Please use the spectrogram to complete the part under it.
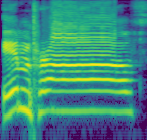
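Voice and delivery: drawn-out showman announcement; emcee intro. Acted. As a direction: announce it like a host opening the show. Opening the show like an emcee.

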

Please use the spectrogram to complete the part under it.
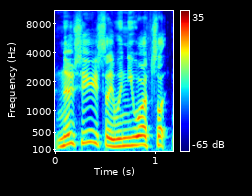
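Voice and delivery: high coaxing plea; lightly mocked high pleading; pleading husband. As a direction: try to talk her into it. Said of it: "And I was like".

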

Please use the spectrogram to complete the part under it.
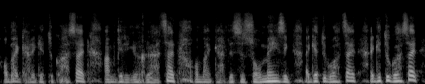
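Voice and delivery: hushed, giddy chant, lightly voiced dog; excited dog's thoughts. Dog thinking at the door about going outside, lightly excited. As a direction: bubble over under your breath, repeating eagerly.

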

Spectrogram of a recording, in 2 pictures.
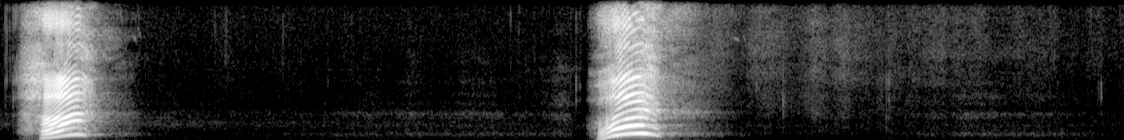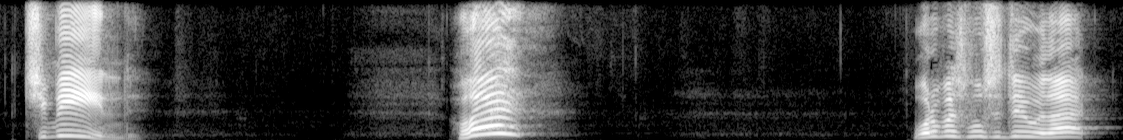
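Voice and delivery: high incredulous yelling of Huh and What; a comic yelled double take, totally baffled; baffled outburst. Retold or imitated. Baffled reaction to heckler.

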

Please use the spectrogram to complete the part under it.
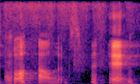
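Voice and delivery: ordinary talk

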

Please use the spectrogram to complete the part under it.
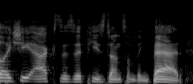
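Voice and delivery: ordinary talk, nothing marked

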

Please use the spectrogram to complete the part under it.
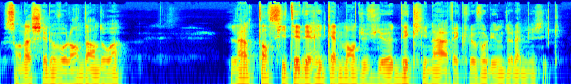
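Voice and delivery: usual speaking voice

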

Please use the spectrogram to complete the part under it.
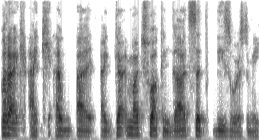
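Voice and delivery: ordinary delivery

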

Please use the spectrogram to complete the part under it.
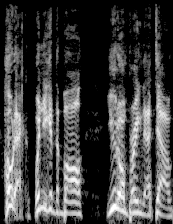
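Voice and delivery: loud barking basketball coach; coach impression. Shown as a demonstration. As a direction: yell it like a coach on the sideline. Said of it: "I'll do my coach's impress-, impression".

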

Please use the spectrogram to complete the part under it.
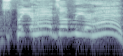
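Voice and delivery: high, strained cop command; mock police shout. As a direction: imitate a frantic officer giving orders. Cops shouting orders at suspect.

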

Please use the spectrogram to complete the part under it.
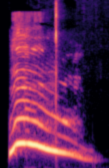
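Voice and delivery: high whooping yell from the heat; loud whoop. Real, not acted. Reacting to hot sauce.

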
